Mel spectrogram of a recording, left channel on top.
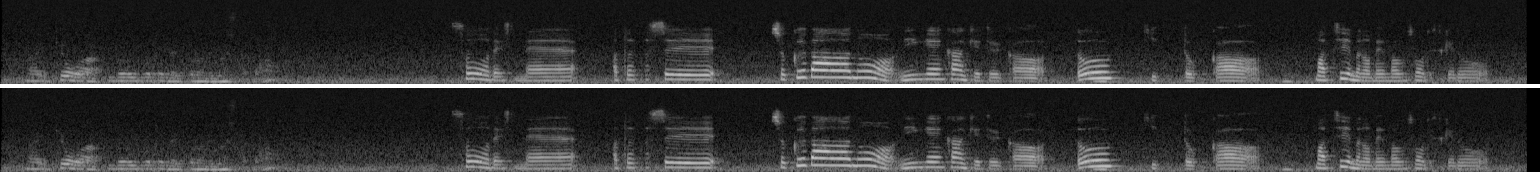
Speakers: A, on the right (about 85°); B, on the left (about 80°).
A: はい、今日はどういうことで来られましたか
B: そうですね。私、職場の人間関係というか、同期とか、
A: うん、はい、
B: まあチームのメンバーもそうですけど、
